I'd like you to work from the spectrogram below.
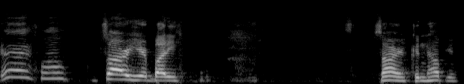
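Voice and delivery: high, put-on voice, falsely sorry; mocking fake sympathy. Mocking coworkers who hoped he'd fail, in a smug fake-sorry voice.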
